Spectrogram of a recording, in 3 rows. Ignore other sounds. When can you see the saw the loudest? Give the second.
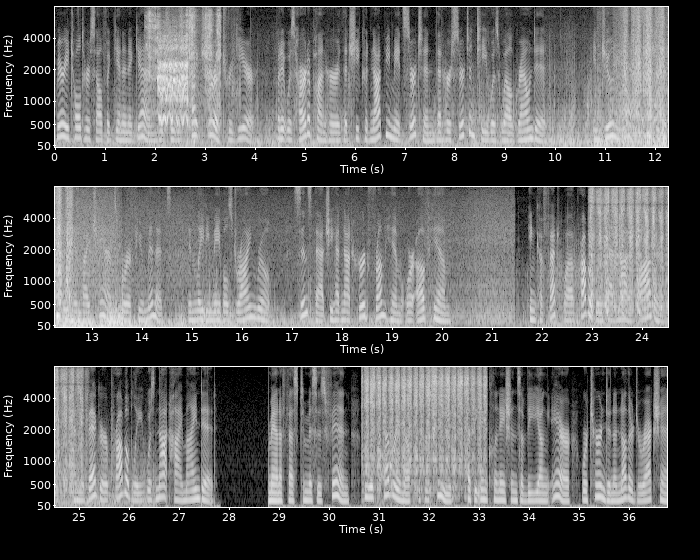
12 s.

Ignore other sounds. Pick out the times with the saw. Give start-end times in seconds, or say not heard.
1.8-3.4, 10.8-12.8, 22.9-25.2, 30.6-33.2.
